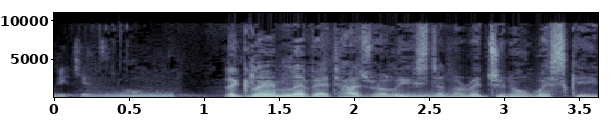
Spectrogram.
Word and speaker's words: Glenlivet: It's Glenlivet.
